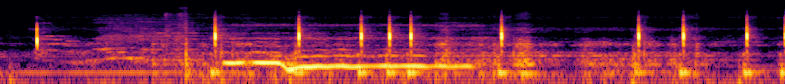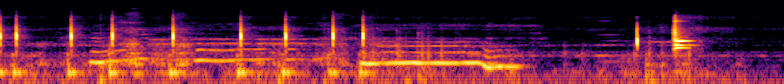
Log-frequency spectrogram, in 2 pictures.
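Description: A woman humming a slow tune with her mouth closed, with sharp clicks keeping time about twice a second. Two louder clicks come near the end.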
